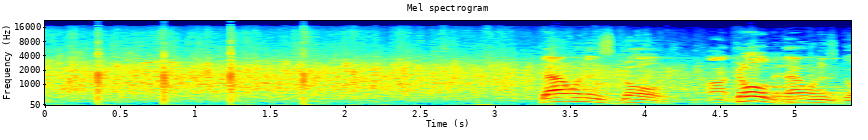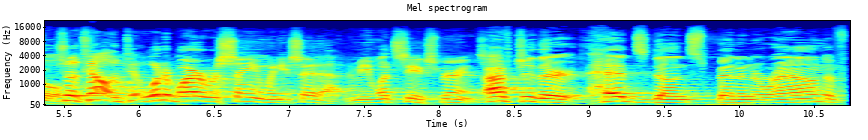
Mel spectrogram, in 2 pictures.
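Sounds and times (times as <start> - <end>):
audience applause: 0.0 - 5.4
speech: 3.4 - 10.7.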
